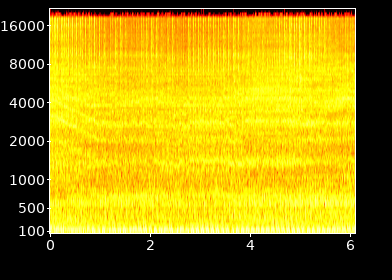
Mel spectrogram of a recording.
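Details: 1995 Yamaha XV1100 V-twin idling warm with the choke off: a loose, uneven clank rides on each firing beat, about three a second; owner unsure whether it is normal.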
